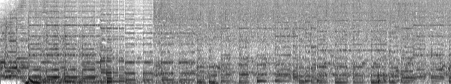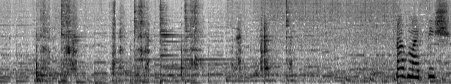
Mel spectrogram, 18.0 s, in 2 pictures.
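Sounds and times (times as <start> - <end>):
food sizzling in oil: 2.9 - 18.0
spatula scraping pot: 9.7 - 15.1.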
